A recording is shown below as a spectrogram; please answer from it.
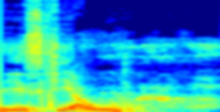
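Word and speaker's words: חזקיהו: Donc le roi, pour prononcer en hébreu, c'est Hiskiaou.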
